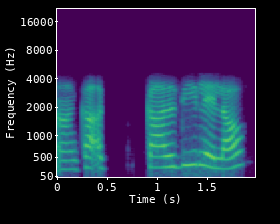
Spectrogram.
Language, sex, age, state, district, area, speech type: Dogri, female, 30-45, Jammu and Kashmir, Udhampur, urban, conversation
